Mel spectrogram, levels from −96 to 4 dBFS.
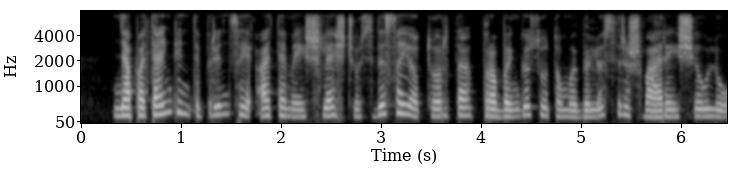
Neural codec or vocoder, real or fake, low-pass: vocoder, 44.1 kHz, 128 mel bands, Pupu-Vocoder; fake; 7.2 kHz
